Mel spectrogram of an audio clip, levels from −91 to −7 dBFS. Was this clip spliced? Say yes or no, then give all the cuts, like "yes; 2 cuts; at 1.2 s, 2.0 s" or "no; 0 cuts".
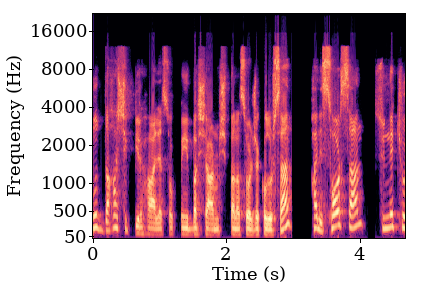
no; 0 cuts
